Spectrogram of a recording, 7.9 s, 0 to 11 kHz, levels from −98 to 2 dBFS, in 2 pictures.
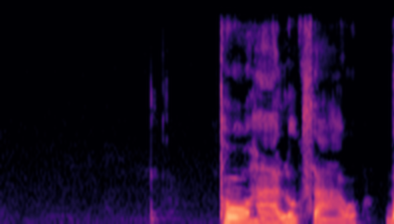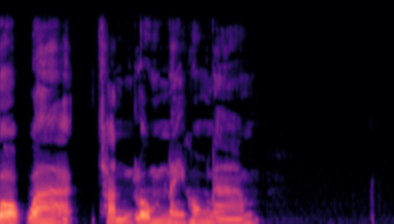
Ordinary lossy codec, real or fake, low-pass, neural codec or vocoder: none; real; 9.9 kHz; none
